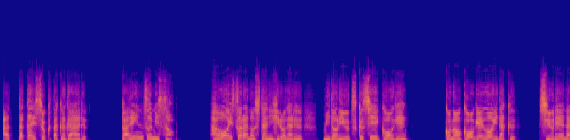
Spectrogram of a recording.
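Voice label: Japanese, female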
